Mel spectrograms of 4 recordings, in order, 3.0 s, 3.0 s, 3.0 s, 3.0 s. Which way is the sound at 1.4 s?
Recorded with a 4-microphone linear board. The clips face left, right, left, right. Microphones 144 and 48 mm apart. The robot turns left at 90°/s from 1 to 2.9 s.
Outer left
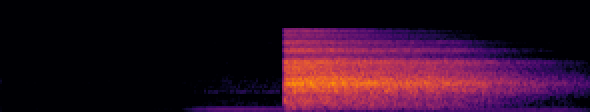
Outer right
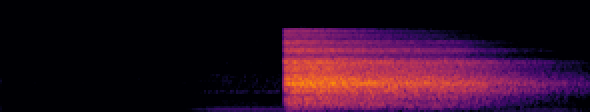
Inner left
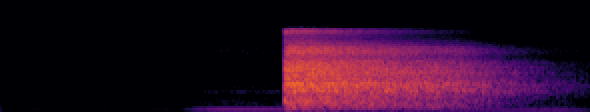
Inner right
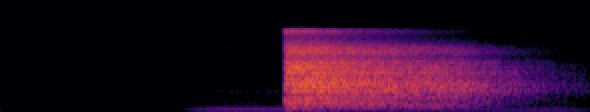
125° left.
